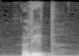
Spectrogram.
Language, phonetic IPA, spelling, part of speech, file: Czech, [ˈlɪt], lid, noun, Cs-lid.ogg
- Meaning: people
